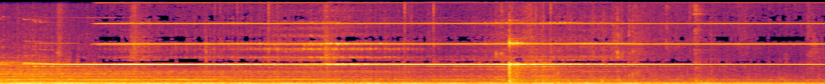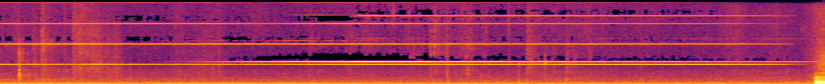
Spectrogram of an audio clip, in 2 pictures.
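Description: Very soft sustained music from a chamber ensemble: low held tones under a thin, steady high tone. It slowly fades, with one faint click about eight seconds in.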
